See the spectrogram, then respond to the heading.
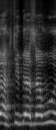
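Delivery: put-on yelling. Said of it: "я ему туда кричу".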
